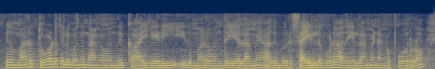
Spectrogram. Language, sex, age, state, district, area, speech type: Tamil, male, 18-30, Tamil Nadu, Erode, rural, spontaneous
